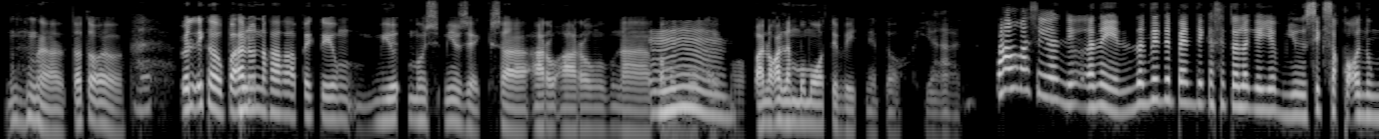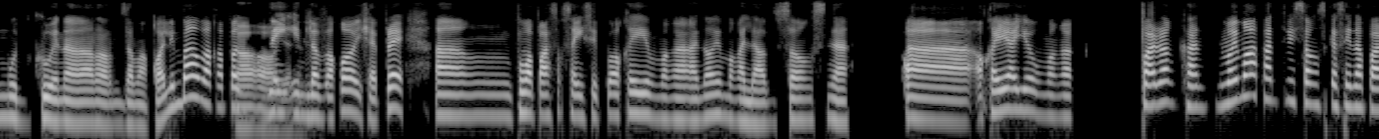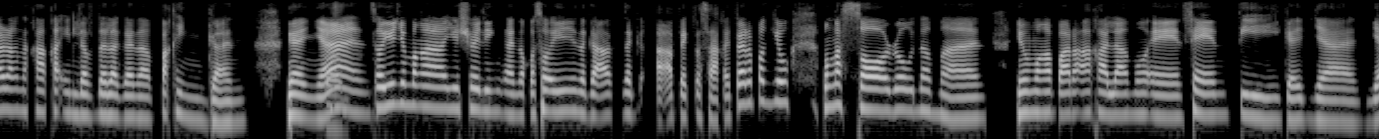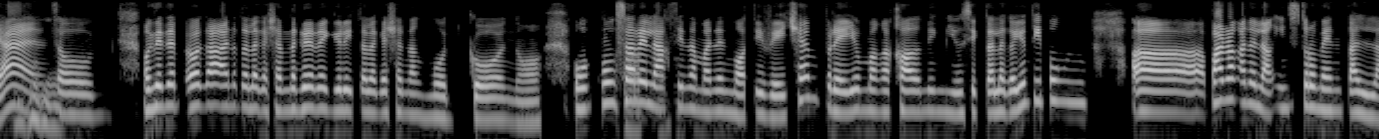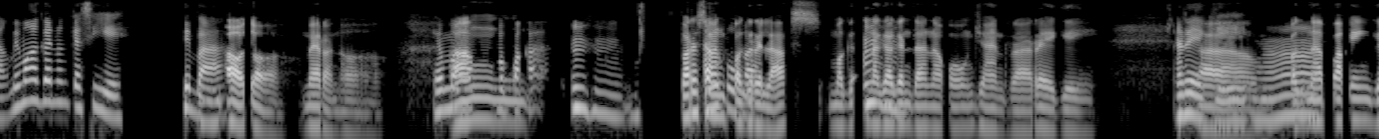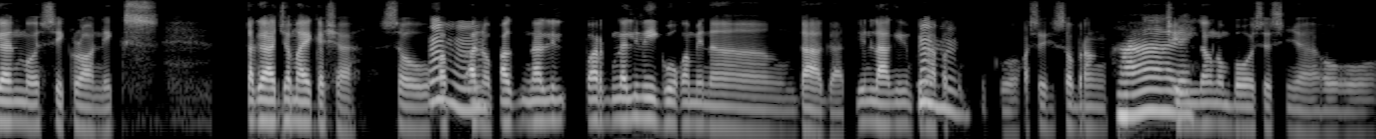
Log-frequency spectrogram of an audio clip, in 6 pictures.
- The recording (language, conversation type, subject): Filipino, unstructured, Anong klaseng musika ang palagi mong pinakikinggan?
- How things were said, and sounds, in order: laughing while speaking: "Oo"; drawn out: "Hmm"; "pag" said as "parg"; drawn out: "ng"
